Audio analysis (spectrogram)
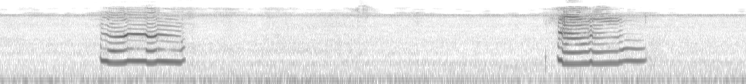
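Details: Cat reported locked in a hole, giving two loud, drawn-out meows about two seconds apart, each a steady harmonic cry with a slight rise at the end; low rumbling background noise and a constant high whine.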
